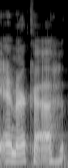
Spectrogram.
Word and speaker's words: Anarcha: So the three women that were named in his records are Anarcha. Yeah, because I wrote down it's like anarchy, so I could remember how to pronounce it correctly. Anarchy, Anarcha.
